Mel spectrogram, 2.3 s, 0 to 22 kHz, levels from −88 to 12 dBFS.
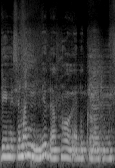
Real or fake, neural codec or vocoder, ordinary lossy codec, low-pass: fake; codec, 44.1 kHz, 3.4 kbps, Pupu-Codec; none; none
